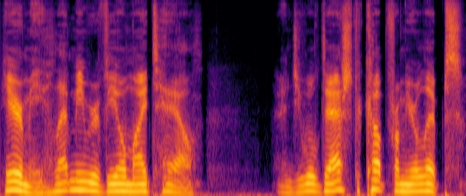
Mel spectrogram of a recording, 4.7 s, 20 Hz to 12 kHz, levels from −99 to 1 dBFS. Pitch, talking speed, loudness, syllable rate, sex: 115 Hz, 205 wpm, -17 LUFS, 4.5 syllables/s, male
